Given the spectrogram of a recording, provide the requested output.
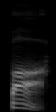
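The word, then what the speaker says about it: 八: The number 8 is pronounced ba. Now, here's where the magic comes in. That sounds incredibly similar to a totally different word, fa.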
